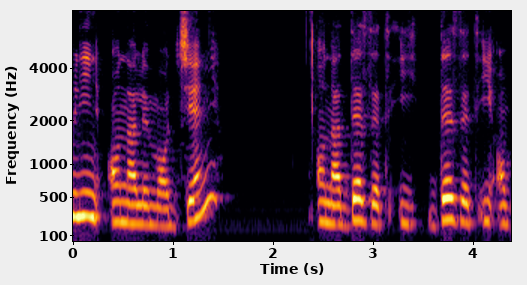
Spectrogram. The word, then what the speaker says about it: dzień: Et c'est dzień. Alors on a DZI, c'est J. Et à la fin, on a N avec l'accent, c'est ni. Dzień.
